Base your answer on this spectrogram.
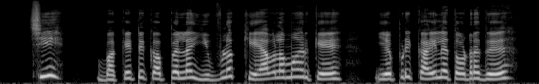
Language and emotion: Tamil, disgusted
